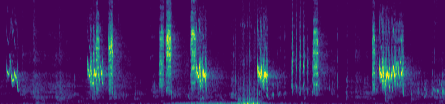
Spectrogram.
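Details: Budgerigar giving bright, buzzy chirps in bursts about once a second, with a rapid ticking run and a low rumbling thump partway through.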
